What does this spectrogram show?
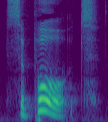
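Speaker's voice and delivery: SUPPORT as suh-PORT, stress on the second; schwa reduction. Shown as a demonstration. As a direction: shrink the first syllable of Support to almost nothing. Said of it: "The first syllable reduces to almost nothing".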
